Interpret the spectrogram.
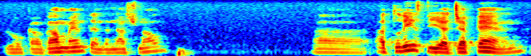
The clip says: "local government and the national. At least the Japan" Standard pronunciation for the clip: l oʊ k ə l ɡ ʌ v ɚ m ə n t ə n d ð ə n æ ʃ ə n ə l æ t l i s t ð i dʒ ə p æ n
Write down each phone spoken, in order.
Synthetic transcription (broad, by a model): l oʊ k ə l ɡ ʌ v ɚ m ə n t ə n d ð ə n æ ʃ ə n ə l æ t l i s t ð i dʒ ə p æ n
